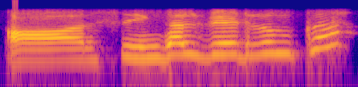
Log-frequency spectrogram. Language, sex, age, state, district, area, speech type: Urdu, female, 30-45, Bihar, Gaya, urban, conversation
